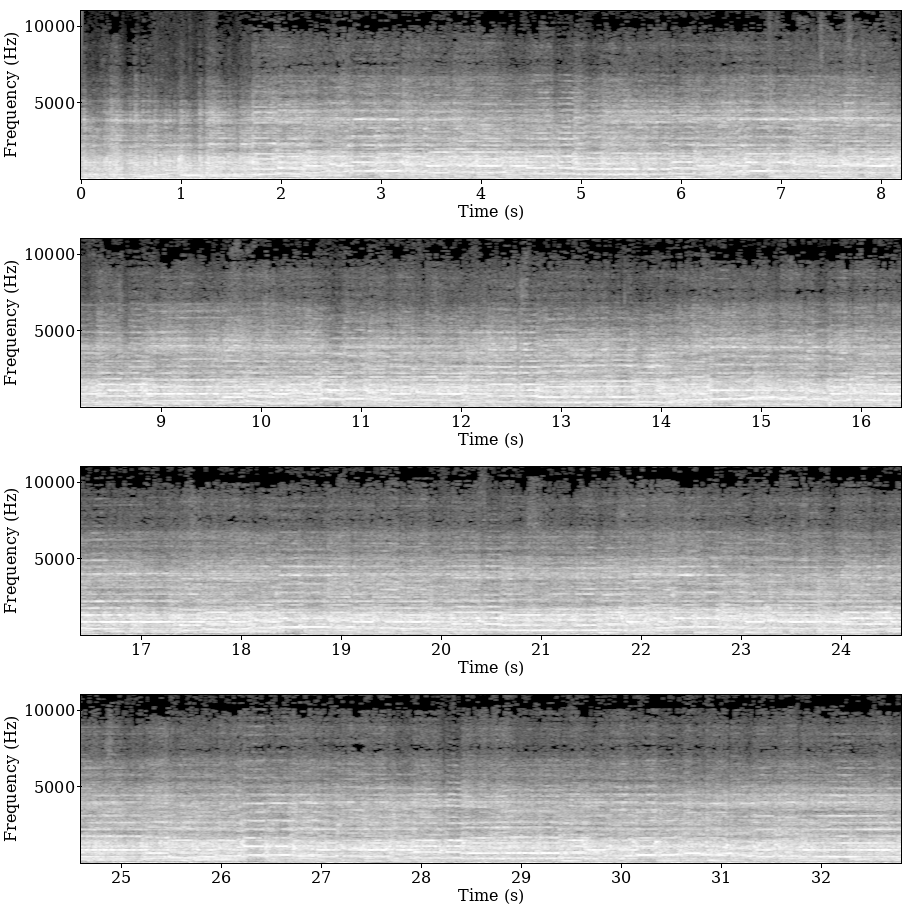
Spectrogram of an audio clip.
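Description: Live rock band playing at steady full volume, with a distorted-free-or-driven electric guitar played on a Flying V to the fore.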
